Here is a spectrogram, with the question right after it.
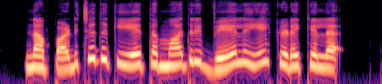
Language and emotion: Tamil, sad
